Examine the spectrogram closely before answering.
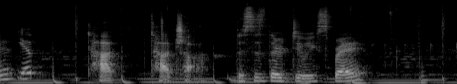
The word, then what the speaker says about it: Tatcha: Tata Tatcha.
